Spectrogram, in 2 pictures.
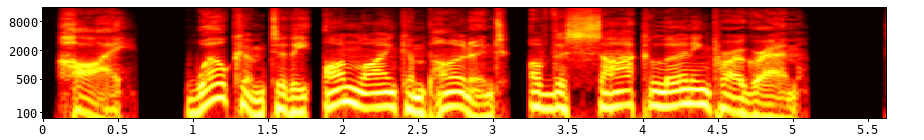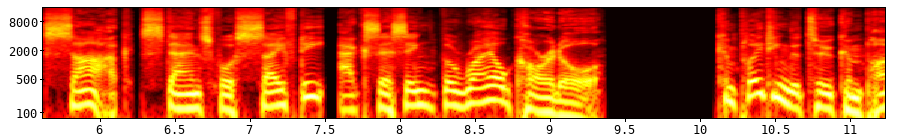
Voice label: male talent corporate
